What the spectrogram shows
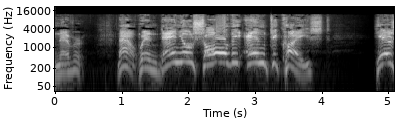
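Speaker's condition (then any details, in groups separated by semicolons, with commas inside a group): No condition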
